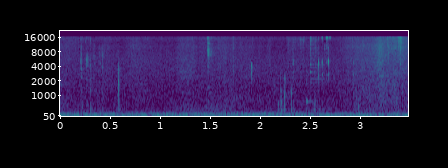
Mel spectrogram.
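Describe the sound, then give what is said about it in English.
Someone quietly sips water, with soft wet mouth clicks and a gulp scattered over a steady low hum, no talking. “I'm going to grab a sip of water before I start talking.”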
